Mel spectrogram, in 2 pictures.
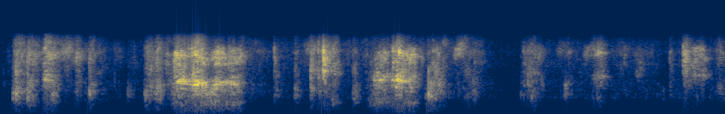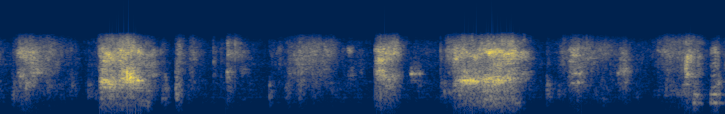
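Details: A female Staffordshire terrier attacks a cleaning brush at home, giving loud, rasping growls in strong bursts about every two seconds, with breathy snarls and yips between them.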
